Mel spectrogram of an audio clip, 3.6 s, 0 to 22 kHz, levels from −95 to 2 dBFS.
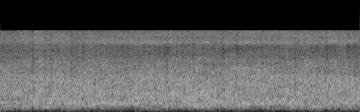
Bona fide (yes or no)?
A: no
